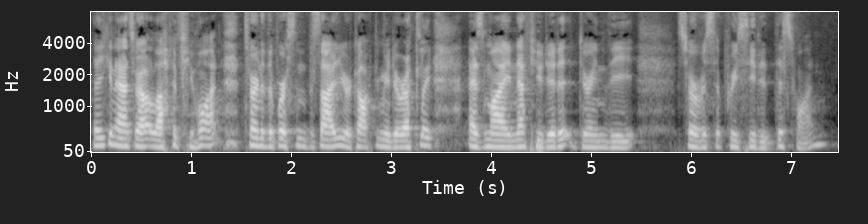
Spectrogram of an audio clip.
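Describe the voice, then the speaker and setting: A man's voice: fairly high pitch, steady tone, fast, a bit bright. A man from Japan, a pastor, giving a conversational sermon with rhetorical questions and light humor in a church. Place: church sanctuary.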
